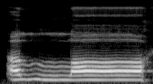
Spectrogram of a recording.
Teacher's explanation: আল্লাহ শব্দের লামকে মোটা করলাম এটার কারণ কি আমরা যদি আমাদের 10 সূত্র কোরআন শিক্ষা বইটা থেকে সাত নং সূত্রে যাই সেখানে দেখব আল্লাহ শব্দের ডানে জবর বা পেশ হইলে আল্লাহ শব্দের লামকে মোটা করিয়া পড়িতে হয়।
